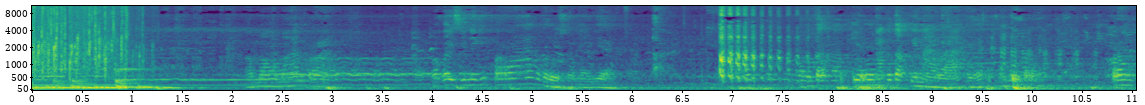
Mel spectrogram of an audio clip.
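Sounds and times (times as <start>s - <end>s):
falling wordless vocal sound: 6.9s - 7.9s.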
